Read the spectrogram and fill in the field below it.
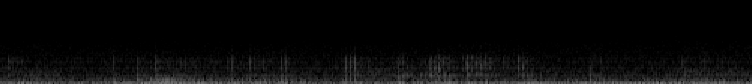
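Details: Yumak, a male kitten kept as a pet, purrs steadily while massaged and groomed, recorded ear to ear; a soft rumbling purr with rhythmic rubbing and light scratching noises over it.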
